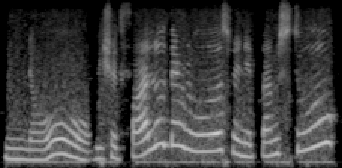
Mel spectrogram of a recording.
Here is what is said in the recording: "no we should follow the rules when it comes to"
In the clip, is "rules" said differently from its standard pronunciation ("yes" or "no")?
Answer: yes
